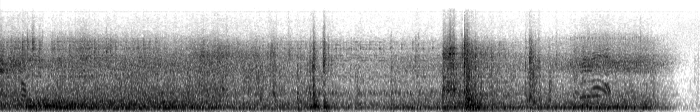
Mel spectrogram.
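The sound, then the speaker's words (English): A steady, loud car engine drone runs throughout as the car is driven, broken by a few sharp clanks and bursts, with a thin wavering squeal near the end from a failing fan belt, before it cuts off. “God damn, it's a fan belt.”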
